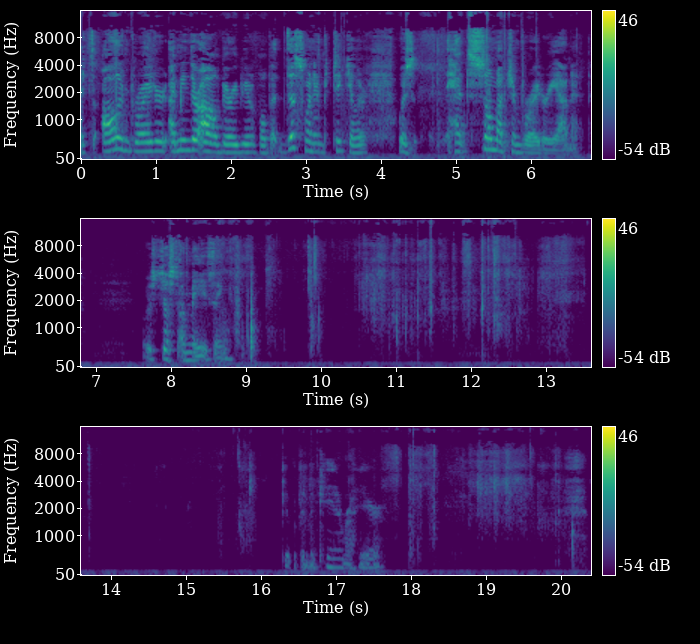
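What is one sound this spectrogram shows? Sheets of paper rustle and slide as they are handled.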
